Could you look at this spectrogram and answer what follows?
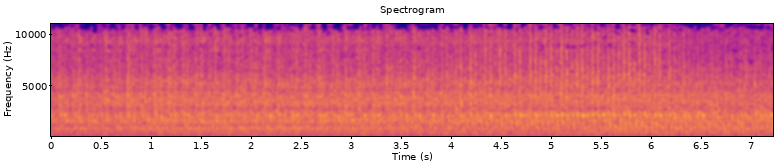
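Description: An engine running steadily with a rapid, even chug, like a tractor at low speed.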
